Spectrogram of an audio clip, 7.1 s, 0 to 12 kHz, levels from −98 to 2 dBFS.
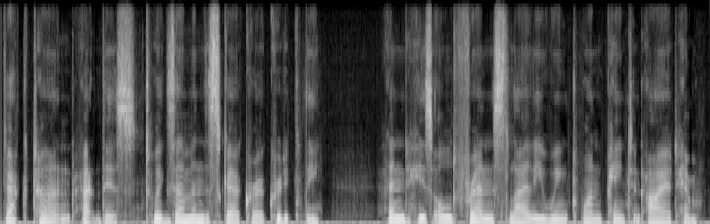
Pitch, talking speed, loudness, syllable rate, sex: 205 Hz, 170 wpm, -18 LUFS, 5.4 syllables/s, female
